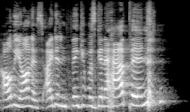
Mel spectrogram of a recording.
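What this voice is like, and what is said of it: Impression of a colleague's voice. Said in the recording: “That was my Maddie impression.”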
